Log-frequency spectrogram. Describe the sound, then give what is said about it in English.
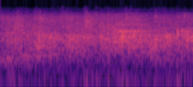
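A crowd applauds steadily, a dense wash of many hands clapping at once with no breaks, sustained throughout. “Can we have some round of applause or something?”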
